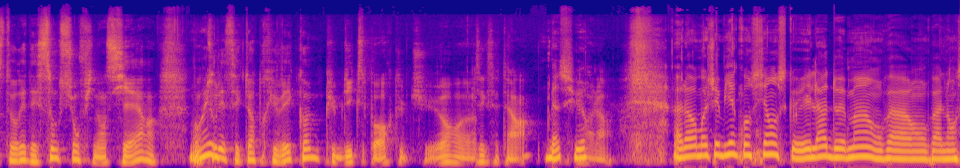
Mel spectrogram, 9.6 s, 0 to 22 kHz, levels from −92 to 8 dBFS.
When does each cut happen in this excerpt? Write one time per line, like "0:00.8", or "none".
0:04.8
